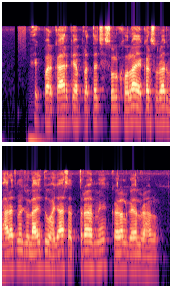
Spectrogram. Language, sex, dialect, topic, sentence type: Bhojpuri, male, Western, banking, statement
